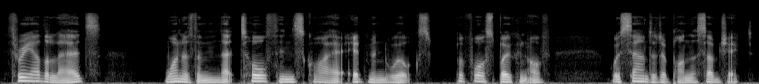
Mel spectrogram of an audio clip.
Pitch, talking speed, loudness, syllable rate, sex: 115 Hz, 140 wpm, -19 LUFS, 5.4 syllables/s, male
